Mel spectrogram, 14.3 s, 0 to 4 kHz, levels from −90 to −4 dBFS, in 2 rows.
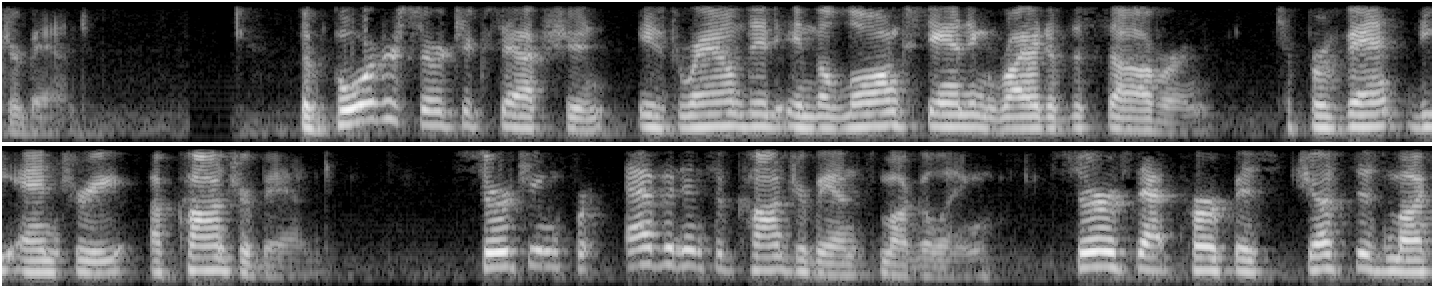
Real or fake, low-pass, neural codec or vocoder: real; 3.6 kHz; none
